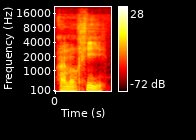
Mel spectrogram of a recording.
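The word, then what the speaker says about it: אנכי: it without the vav it's just anohi like this so there's a holum and the holum indicates for us the o sound anohi so this is a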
